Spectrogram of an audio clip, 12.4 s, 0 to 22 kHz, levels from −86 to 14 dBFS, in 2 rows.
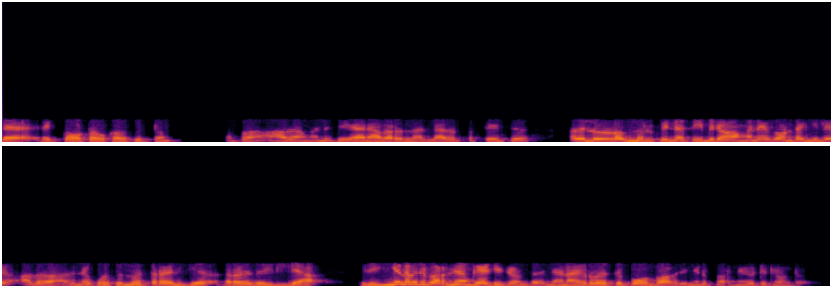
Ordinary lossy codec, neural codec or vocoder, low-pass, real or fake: none; autoencoder, 48 kHz, 128 numbers a frame, DAC-VAE, trained on Japanese speech; 3.6 kHz; fake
